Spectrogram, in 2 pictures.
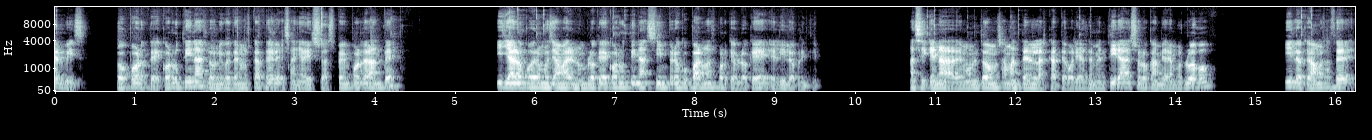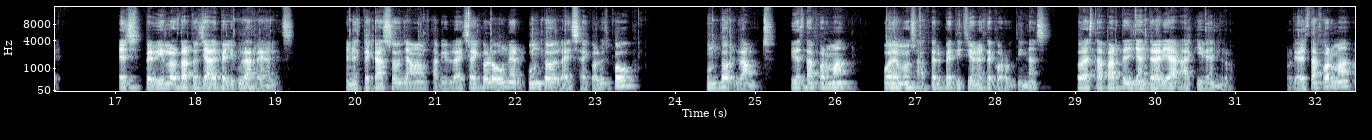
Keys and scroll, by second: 3.3 Return, 21.5 Return, 29.9 super+x.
